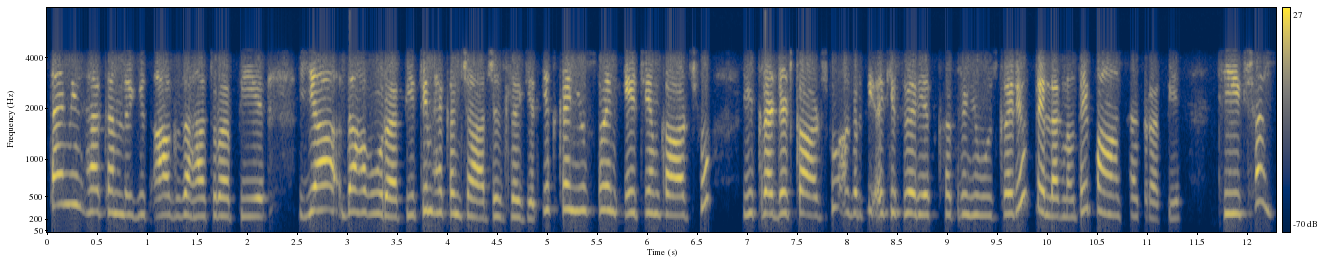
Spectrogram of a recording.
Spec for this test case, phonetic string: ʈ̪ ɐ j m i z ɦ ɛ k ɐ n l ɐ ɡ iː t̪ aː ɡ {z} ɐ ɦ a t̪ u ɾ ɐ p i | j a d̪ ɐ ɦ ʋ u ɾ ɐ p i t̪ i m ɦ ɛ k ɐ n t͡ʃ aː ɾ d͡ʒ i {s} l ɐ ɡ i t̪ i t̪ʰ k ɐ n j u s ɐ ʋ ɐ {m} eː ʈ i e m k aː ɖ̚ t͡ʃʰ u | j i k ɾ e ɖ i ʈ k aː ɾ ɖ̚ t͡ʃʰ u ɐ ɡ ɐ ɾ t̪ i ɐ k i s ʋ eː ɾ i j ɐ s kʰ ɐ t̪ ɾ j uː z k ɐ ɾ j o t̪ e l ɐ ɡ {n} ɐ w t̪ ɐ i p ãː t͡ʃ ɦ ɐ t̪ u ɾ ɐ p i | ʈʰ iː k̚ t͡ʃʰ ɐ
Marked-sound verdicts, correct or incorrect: correct, incorrect: z, incorrect: n, correct

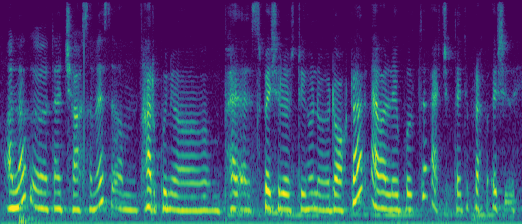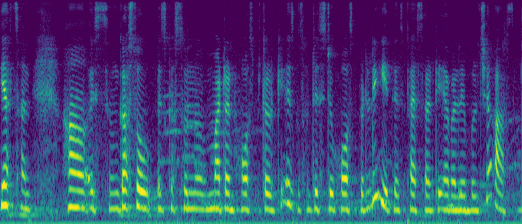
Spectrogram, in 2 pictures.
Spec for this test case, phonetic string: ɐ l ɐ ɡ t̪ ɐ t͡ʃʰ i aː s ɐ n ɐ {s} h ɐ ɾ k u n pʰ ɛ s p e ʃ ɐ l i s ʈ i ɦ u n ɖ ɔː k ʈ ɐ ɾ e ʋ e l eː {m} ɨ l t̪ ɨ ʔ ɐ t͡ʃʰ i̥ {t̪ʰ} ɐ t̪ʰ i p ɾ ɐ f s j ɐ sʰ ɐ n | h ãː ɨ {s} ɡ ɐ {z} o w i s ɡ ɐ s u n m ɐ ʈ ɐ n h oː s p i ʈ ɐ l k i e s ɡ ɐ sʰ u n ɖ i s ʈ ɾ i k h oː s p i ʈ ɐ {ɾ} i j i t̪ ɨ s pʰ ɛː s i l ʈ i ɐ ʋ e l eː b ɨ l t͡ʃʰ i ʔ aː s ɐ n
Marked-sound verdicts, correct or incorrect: correct, incorrect: b, incorrect: t̪, correct, incorrect: s, incorrect: l

